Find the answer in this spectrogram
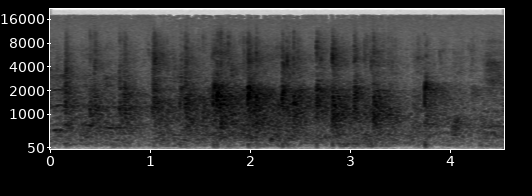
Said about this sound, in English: That's awesome. Why don't we just clap? Because that's fun.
